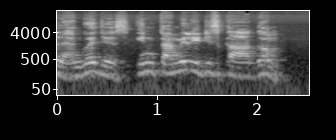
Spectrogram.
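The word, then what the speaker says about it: காகம்: What we say kaka in all Indian languages, in Tamil it is kagam, pronounced. Written as kaka, but pronounced as kaga.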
